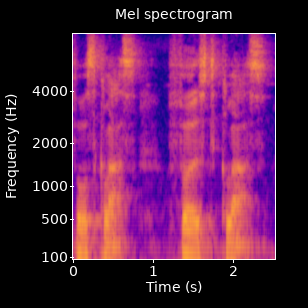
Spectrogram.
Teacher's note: first class so that has the stress on the first syllable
